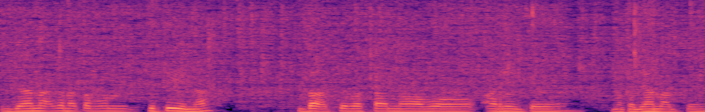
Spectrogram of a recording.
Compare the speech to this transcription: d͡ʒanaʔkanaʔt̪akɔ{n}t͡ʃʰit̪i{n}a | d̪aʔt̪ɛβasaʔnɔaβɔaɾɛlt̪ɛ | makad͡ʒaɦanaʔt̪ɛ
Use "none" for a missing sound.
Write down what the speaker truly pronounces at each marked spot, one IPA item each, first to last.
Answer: n, n

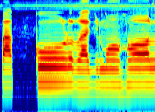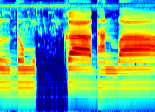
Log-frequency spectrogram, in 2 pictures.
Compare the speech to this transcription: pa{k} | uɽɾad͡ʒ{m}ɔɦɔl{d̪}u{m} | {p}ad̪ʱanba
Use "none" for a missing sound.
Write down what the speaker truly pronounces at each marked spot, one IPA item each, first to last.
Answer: k, m, d̪, m, k

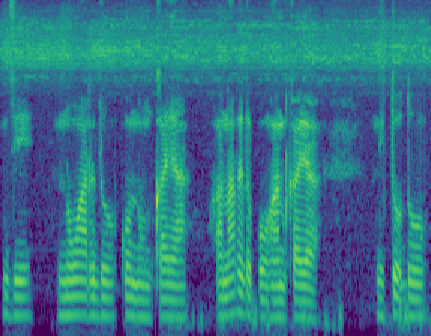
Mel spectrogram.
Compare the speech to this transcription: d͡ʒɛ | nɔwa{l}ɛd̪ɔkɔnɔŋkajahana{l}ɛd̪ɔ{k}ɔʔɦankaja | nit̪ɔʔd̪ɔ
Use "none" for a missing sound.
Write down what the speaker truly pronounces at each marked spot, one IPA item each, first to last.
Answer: ɾ, ɾ, k

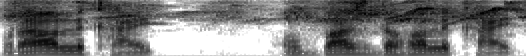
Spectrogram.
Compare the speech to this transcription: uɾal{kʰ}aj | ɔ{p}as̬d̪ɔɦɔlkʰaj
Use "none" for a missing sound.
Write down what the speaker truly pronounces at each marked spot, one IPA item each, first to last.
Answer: kʰ, b

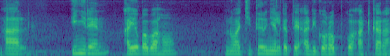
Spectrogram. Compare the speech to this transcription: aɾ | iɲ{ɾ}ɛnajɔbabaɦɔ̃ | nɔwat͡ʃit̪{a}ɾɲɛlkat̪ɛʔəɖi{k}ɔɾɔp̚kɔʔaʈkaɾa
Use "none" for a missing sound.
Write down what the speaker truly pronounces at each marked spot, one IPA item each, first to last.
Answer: ɾ, ə, ɡ

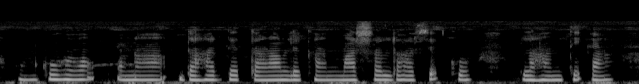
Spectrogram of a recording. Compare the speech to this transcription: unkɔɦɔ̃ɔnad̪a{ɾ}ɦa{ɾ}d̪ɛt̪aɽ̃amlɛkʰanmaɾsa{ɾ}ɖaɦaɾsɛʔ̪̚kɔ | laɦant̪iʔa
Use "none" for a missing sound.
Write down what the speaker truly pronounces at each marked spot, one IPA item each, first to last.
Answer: none, ɾ, l

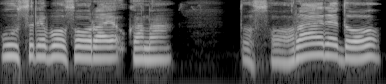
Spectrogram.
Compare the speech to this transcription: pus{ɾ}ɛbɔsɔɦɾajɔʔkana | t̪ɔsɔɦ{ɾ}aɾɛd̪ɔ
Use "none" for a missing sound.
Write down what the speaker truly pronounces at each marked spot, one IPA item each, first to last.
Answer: ɾ, ɾ

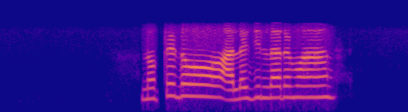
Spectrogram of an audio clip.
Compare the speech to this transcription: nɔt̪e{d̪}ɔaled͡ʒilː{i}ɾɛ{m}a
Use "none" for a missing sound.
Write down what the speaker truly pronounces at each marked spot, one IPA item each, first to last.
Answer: d̪, a, m

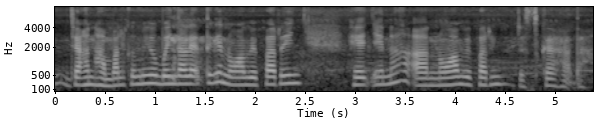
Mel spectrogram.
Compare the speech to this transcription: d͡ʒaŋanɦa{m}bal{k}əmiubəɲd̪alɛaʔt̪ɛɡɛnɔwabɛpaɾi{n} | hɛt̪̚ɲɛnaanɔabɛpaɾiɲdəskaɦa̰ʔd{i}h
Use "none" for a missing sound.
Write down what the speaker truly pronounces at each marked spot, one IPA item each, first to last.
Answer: m, k, ɲ, a

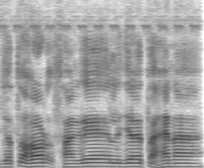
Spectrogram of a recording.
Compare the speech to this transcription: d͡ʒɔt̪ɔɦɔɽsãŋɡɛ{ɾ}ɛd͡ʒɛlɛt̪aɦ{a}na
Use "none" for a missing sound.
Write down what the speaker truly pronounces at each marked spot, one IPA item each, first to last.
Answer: l, ɛ

